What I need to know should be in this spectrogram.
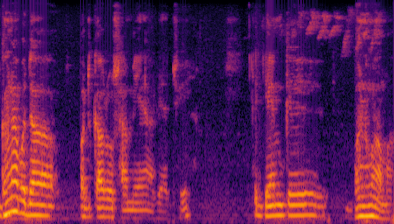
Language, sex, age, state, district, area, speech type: Gujarati, male, 60+, Gujarat, Morbi, rural, spontaneous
